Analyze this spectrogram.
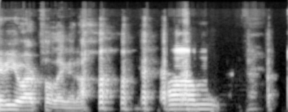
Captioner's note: chuckle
